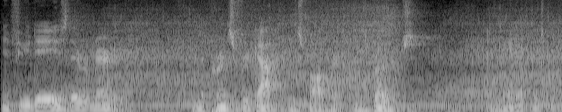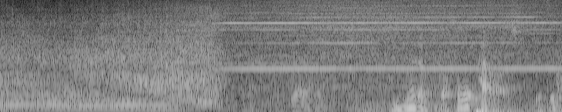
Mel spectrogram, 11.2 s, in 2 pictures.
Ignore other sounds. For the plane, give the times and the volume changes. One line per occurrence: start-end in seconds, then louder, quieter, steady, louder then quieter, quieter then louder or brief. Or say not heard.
0.0-11.2 louder.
